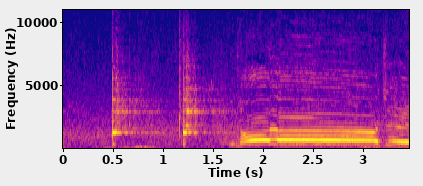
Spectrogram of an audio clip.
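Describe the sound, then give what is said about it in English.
Two sharp, bright wooden clacks of clapper blocks struck together by a fire watch team walking through a neighborhood on a chilly evening, spaced apart, followed by a long sustained voice calling out their message in a steady, drawn-out tone. “The teams wend their way through the neighborhood, clapping the wooden blocks and calling out their message.”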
